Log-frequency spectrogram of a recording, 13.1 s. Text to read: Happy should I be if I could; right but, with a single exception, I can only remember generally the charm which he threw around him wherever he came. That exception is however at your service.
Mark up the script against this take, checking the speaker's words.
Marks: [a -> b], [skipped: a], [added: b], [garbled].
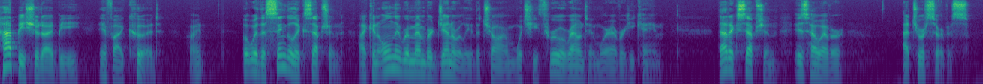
Happy should I be if I could; right but, with a single exception, I can only remember generally the charm which he threw around him wherever he came. That exception is however at your service.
